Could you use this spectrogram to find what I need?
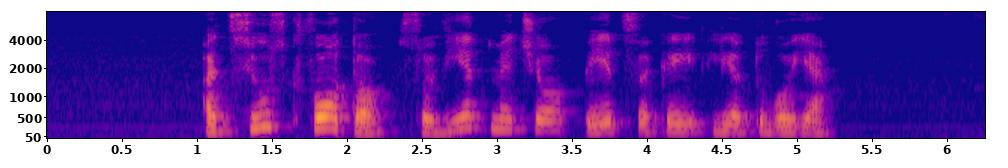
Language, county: Lithuanian, Alytus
